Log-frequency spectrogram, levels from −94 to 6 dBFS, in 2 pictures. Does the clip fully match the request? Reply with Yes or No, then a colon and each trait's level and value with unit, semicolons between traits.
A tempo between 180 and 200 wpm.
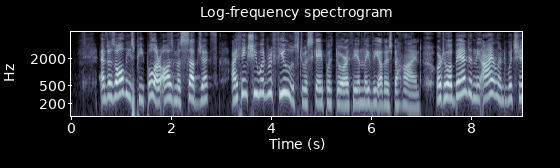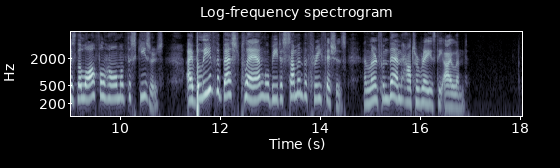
Yes: average, 185 wpm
